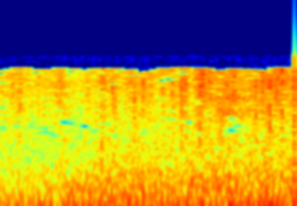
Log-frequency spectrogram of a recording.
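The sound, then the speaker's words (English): A fire blazing up in dry grass, staged as a radio drama effect: a loud, steady, low rumbling roar that holds throughout without distinct crackles. “The fire leaped high to the heavens, and the countryside was ablaze.”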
